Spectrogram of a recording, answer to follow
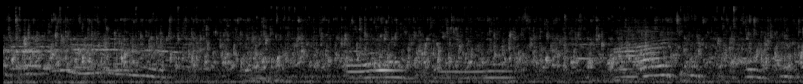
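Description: Indistinct voices in the background over a steady hiss.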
